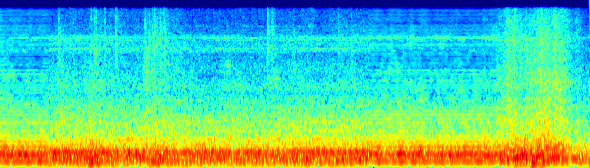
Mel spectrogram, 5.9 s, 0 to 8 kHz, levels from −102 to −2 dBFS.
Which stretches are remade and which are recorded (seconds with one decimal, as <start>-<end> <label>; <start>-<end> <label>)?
0.0-0.5 remade; 0.5-3.7 recorded; 3.7-5.0 remade; 5.0-5.9 recorded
